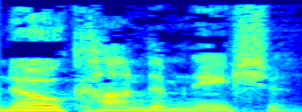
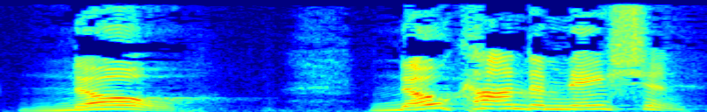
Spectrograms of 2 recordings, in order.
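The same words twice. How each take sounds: First: Said in the usual way. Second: No loud and high, condemnation punched after it; emphatic no. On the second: Shown as a demonstration. Preacher hammering No to his congregation, emphatic. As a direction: hammer the word No like a banner. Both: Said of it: "He's trying to make it emphatic".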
